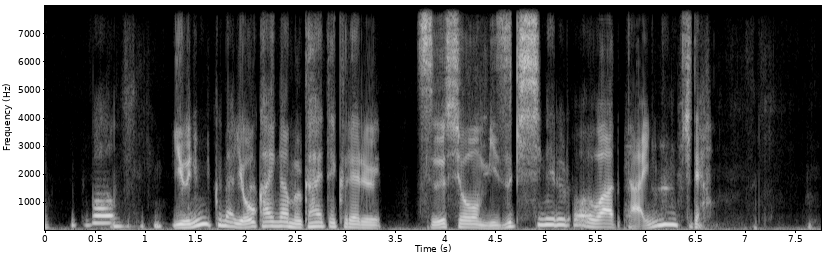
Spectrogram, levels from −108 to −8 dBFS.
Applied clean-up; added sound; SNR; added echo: neural diffusion model UNIVERSE++.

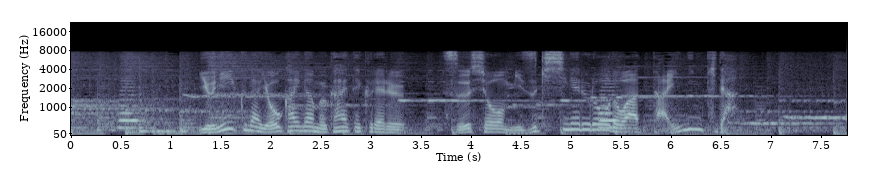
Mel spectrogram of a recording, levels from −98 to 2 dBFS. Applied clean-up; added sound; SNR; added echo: none; Brass instrument; 5 dB; none.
